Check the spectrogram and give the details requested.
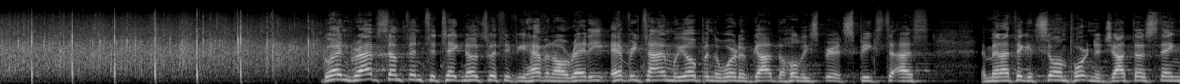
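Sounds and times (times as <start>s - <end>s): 
church congregation applauding: 0.0s - 3.8s
speech: 3.2s - 11.8s.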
